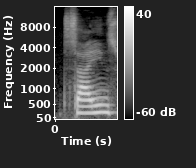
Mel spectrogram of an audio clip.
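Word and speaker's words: science: S का तो उच्चारण आ रहा है स से, साइंस। C क्या है, यहाँ पर साइलेंट है।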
